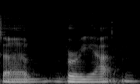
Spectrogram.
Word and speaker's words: Buryatia: It's comprised mostly of, like, indigenous people from the Sakha Republic and from, I think it's, I'm going to butcher this, Buryatia.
